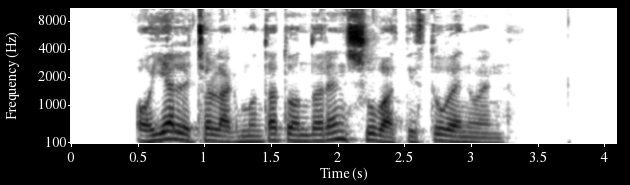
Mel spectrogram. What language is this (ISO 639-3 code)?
eus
